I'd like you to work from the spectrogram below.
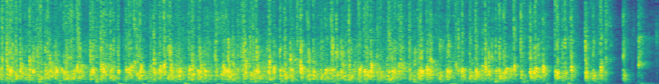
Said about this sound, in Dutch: Nee, ik wil wel een applaus voor de mensen die hier zo hard hebben gewerkt.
